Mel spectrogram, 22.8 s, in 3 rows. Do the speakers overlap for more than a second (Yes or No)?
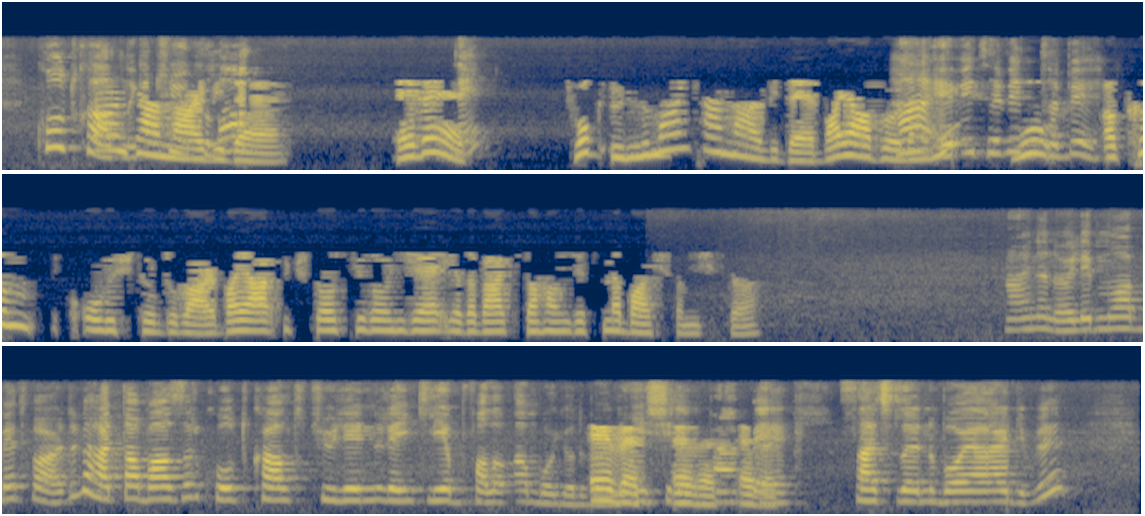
Yes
